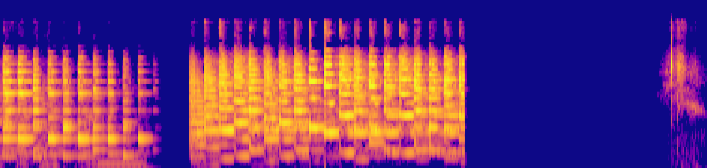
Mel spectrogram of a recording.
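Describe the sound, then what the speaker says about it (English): A mobile phone ringtone plays loud and close, a bright melodic electronic tune in two bursts separated by a short gap, then silence and a brief faint noise at the end. "my phone was ringing"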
